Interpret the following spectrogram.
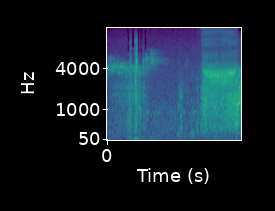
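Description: A person's loud breath drawn near the end, heard as a short hiss. Before it there is only faint outdoor background and a small click.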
